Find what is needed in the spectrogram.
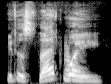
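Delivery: high, loud cooing pigeon voice. Acted. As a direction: speak like a chirpy pigeon. Pigeons point the way.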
